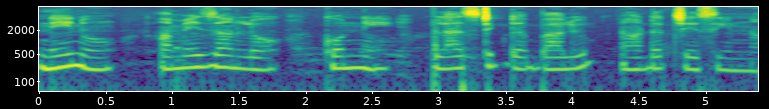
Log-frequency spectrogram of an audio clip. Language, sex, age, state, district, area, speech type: Telugu, female, 18-30, Andhra Pradesh, West Godavari, rural, spontaneous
